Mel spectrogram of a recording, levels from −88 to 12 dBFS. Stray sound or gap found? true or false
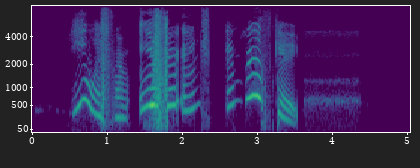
false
